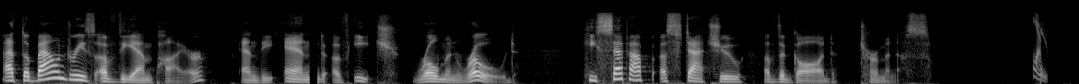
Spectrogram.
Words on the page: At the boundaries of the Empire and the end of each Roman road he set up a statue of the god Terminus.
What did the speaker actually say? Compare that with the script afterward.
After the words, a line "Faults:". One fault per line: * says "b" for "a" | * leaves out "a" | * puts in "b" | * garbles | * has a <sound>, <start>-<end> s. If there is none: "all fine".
At the boundaries of the Empire and the end of each Roman road he set up a statue of the god Terminus.
Faults:
* has a dropout, 3.1-3.2 s
* has a chirp, 10.3-10.5 s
